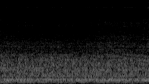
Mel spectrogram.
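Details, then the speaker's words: LG inverter microwave that clicked and didn't heat, after swapping in magnetron from old microwave, heating soup 30 seconds; steady low hum with faint buzz, heating normally. "It's working. It's working. It's working. Earlier it used to do clicking noise, no heating, but now okay, 30 seconds around there."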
